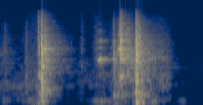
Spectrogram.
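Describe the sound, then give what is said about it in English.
A latch on a kitchen cabinet pull-out hidden in the toe kick being pressed: two short clusters of sharp, bright clicks and rattles, the second made of several quick snaps. “Now hit the little latch with your right hand.”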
